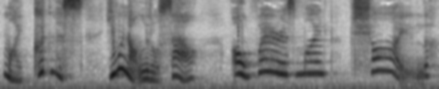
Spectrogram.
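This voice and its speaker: A busy, caring mother from a picture book, played by a young girl. Her voice is high. She speaks slowly to her child. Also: expressive, full character voice. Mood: frightened. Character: little girl's mother, busy, caring adult woman.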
